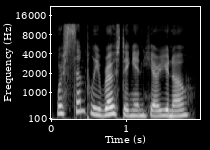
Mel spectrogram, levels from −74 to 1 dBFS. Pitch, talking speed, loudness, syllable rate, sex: 220 Hz, 210 wpm, -18 LUFS, 6.4 syllables/s, female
